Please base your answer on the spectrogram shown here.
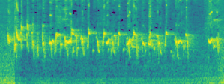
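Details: A female sooty-headed bulbul calls a male, paired with a lively male in a contest simulation: a brisk steady stream of short twisting chirps, ending with a single note, over a low hum.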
